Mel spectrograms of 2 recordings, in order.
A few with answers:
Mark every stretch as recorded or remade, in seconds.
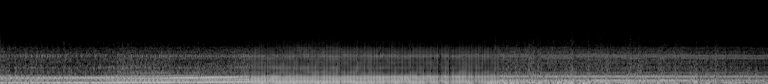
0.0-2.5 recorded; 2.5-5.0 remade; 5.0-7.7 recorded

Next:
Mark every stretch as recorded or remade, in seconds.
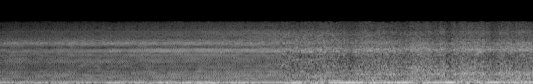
0.0-2.8 remade; 2.8-5.3 recorded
